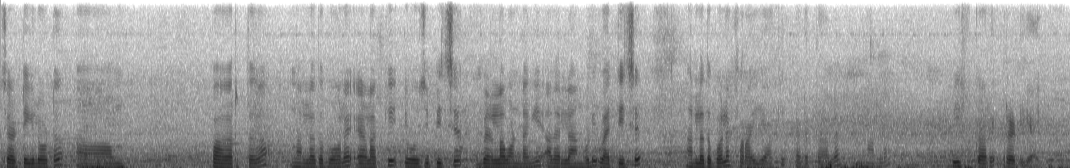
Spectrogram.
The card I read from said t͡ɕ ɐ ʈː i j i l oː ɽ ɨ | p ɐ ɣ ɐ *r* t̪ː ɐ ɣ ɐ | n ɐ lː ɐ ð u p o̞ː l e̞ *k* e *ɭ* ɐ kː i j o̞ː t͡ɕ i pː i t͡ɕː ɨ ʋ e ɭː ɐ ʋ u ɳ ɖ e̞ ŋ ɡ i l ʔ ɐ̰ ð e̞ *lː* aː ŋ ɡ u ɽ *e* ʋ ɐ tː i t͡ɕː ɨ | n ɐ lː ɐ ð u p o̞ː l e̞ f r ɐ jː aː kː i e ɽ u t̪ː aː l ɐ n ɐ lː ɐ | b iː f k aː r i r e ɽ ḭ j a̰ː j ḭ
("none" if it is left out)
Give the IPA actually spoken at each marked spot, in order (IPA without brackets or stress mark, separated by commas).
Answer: r, ʔ, ɭ, lː, i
